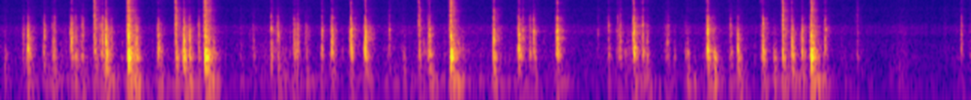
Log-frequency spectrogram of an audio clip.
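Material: Plastic.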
